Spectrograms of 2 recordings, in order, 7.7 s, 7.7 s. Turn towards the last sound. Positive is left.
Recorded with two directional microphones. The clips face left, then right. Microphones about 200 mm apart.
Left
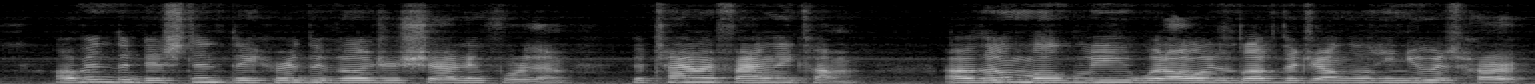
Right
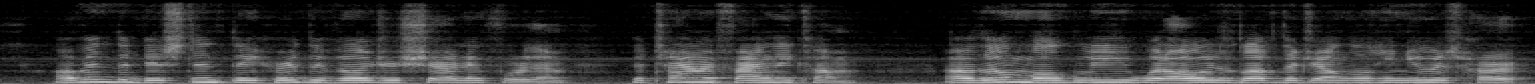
turn(degrees=-35)  # may be behind; listen again after turning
